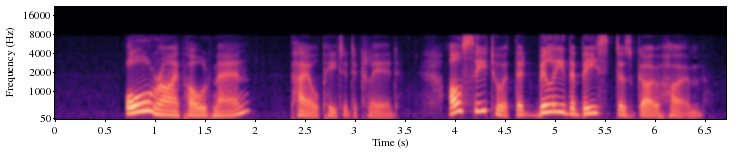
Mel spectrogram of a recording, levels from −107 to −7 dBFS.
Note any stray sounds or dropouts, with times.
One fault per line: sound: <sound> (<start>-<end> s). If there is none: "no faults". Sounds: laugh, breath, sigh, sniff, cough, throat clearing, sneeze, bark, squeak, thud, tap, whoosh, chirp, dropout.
no faults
